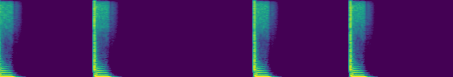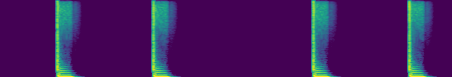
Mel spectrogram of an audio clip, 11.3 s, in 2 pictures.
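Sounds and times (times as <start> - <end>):
bass loop at 150 bpm: 0.0 - 0.3, 1.2 - 1.4, 4.4 - 4.6, 6.4 - 6.6, 7.6 - 7.8, 9.6 - 9.8, 10.8 - 11.0.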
